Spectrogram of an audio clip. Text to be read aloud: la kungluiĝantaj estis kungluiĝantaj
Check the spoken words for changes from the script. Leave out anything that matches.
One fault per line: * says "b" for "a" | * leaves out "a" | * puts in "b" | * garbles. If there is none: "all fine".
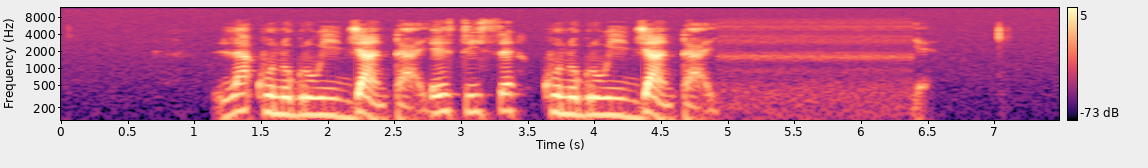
all fine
